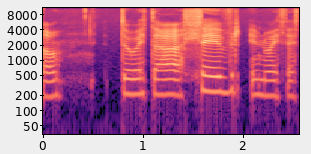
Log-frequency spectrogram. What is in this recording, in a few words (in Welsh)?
"llyfr", Welsh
